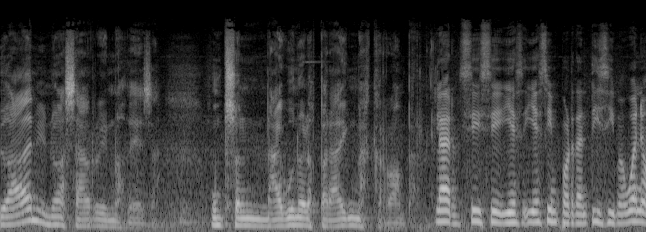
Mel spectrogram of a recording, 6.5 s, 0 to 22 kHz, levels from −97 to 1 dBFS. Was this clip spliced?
yes; 3 cuts; at 2.2 s, 3.7 s, 4.6 s

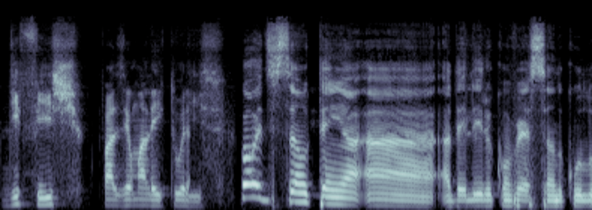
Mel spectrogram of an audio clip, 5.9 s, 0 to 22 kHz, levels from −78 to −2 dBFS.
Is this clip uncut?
no; 2 cuts; at 1.9 s, 3.1 s

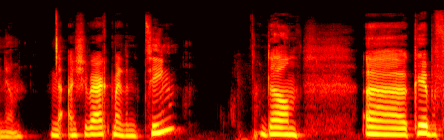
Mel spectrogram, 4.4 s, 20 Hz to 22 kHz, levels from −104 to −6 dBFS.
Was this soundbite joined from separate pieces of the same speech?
no; 0 cuts

